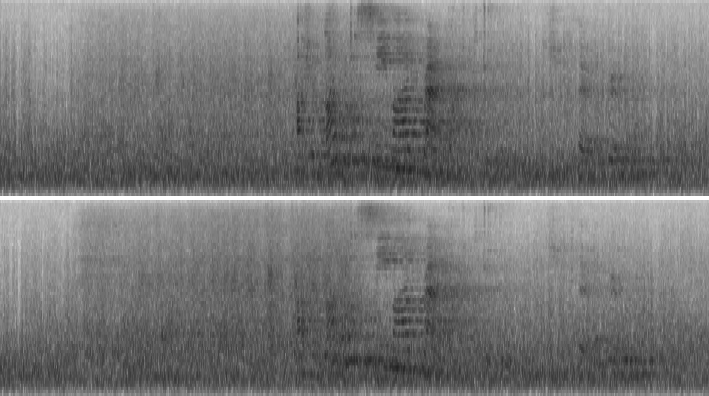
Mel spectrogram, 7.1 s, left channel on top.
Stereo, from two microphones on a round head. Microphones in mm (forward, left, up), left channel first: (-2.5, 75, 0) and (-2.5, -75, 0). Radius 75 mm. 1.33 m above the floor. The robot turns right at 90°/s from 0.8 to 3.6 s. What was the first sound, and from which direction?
A woman speaking, 105° left.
